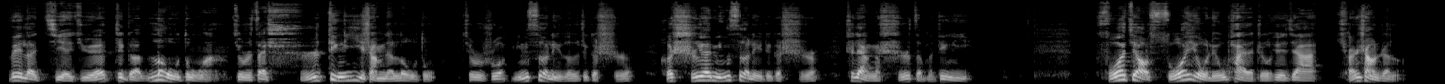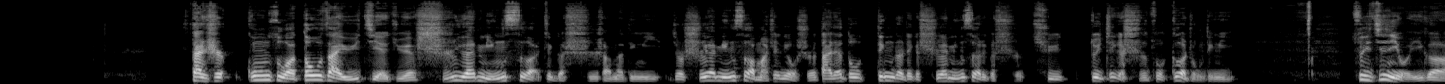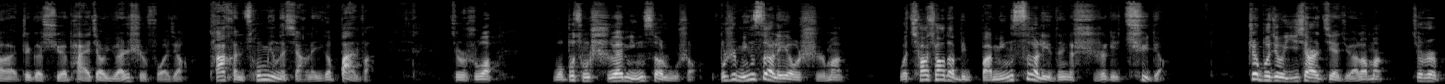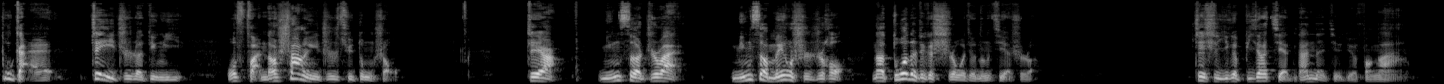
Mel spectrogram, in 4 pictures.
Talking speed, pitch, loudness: 255 characters per minute, 180 Hz, -22 LUFS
